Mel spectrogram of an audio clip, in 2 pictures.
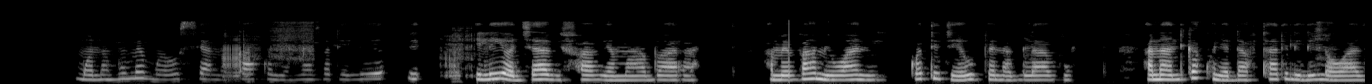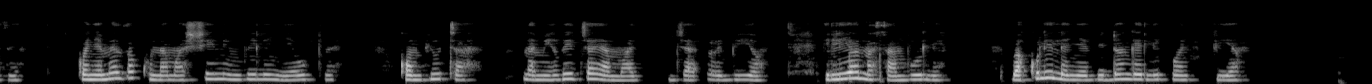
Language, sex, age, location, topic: Swahili, male, 25-35, Kisii, health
